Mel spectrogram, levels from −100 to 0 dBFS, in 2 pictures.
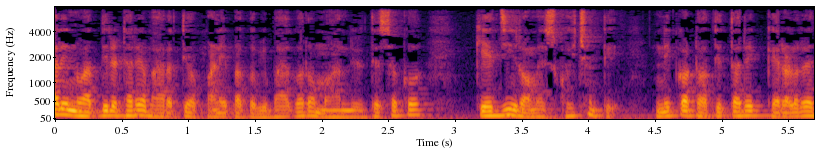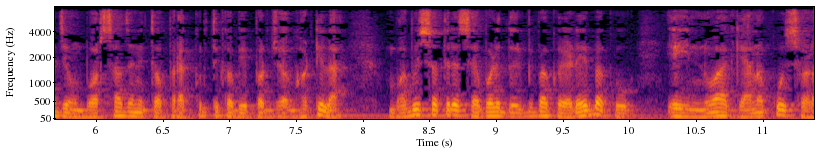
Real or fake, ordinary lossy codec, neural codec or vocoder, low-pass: real; none; none; 7.2 kHz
